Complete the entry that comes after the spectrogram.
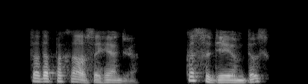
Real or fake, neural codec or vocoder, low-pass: fake; codec, 16 kHz, 1.1 kbps, Voila-Tokenizer; 5.4 kHz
